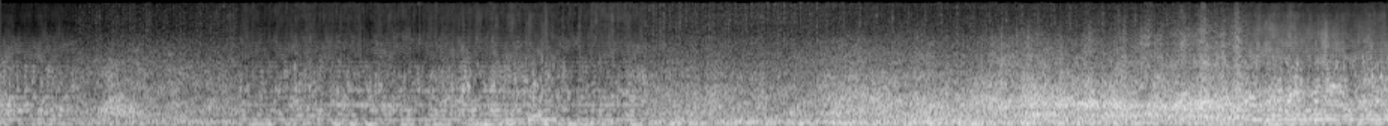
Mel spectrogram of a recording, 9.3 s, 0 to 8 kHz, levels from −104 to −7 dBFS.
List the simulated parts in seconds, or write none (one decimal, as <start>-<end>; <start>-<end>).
0.0-0.5; 1.6-4.3; 8.3-9.3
